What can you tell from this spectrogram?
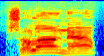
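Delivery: calling after them. A narrator's reading. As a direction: shout it after them as they leave. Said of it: "the big man called after them".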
